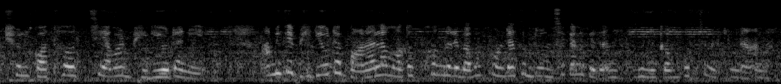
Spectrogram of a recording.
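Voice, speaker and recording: A woman chatting casually to viewers as a vlogger, her voice run through a high-pitched voice-changer filter. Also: a little fast, very noisy.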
